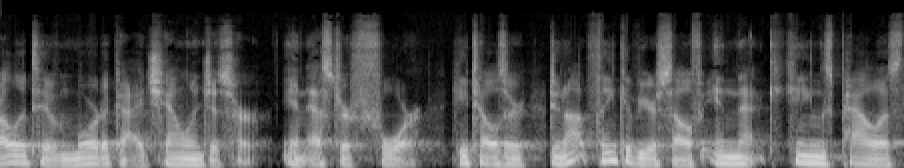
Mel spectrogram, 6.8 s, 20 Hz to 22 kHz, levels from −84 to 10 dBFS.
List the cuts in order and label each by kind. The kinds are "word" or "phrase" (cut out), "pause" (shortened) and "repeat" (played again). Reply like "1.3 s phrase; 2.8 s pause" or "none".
2.0 s pause; 3.3 s pause; 4.1 s pause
